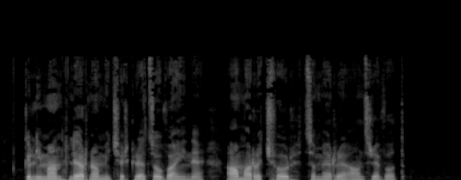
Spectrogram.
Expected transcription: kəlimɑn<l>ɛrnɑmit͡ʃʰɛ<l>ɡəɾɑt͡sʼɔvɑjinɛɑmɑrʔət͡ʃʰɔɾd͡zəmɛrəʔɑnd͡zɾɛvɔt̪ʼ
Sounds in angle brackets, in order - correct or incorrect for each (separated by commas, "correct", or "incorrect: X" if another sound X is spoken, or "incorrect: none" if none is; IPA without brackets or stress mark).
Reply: correct, incorrect: ɾ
